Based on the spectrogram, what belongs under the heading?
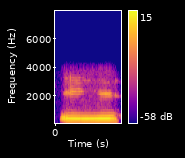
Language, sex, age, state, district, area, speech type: Nepali, female, 45-60, West Bengal, Darjeeling, rural, conversation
